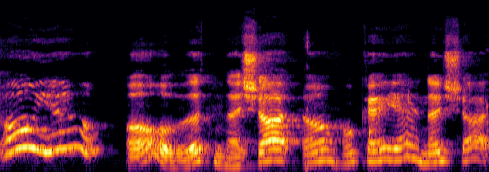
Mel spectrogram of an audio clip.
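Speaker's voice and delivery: easygoing, unbothered, breezy sing-song chatter. Describing playing video games with Braden, imitating Braden staying calm. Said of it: "just so steady faced".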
